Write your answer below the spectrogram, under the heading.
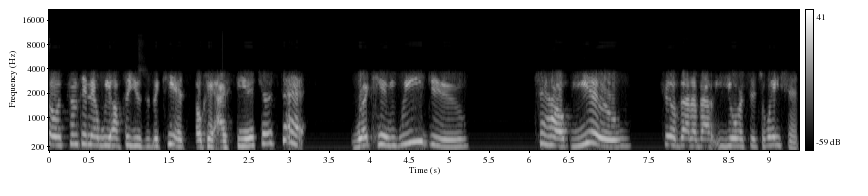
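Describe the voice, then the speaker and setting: A woman talks in a normal speaking voice, fairly high in pitch and with ordinary pitch variation. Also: moderate pace. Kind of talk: casual talk show chat.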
